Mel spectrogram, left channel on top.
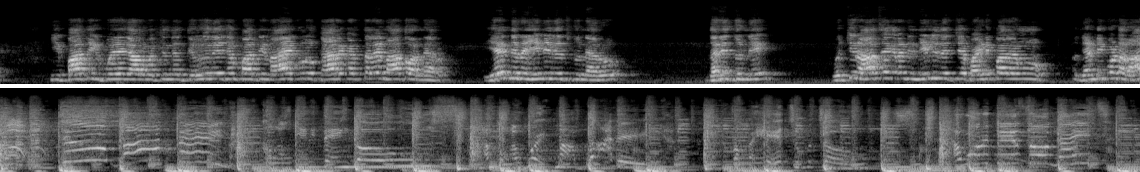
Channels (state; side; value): different; both; correlation 0.00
